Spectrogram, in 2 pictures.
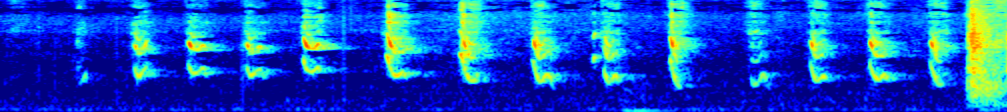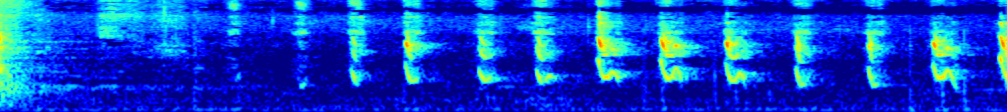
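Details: Guinea pig reacting when it senses something is wrong: a fast, even series of short, bright chirps, about three each second, broken by one louder rasping burst midway, in a quiet indoor space.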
